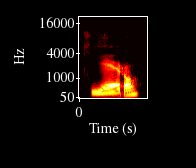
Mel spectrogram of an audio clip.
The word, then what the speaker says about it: quiero: sure um but so it's quiero quiero so the E is stressed um but so Spanish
